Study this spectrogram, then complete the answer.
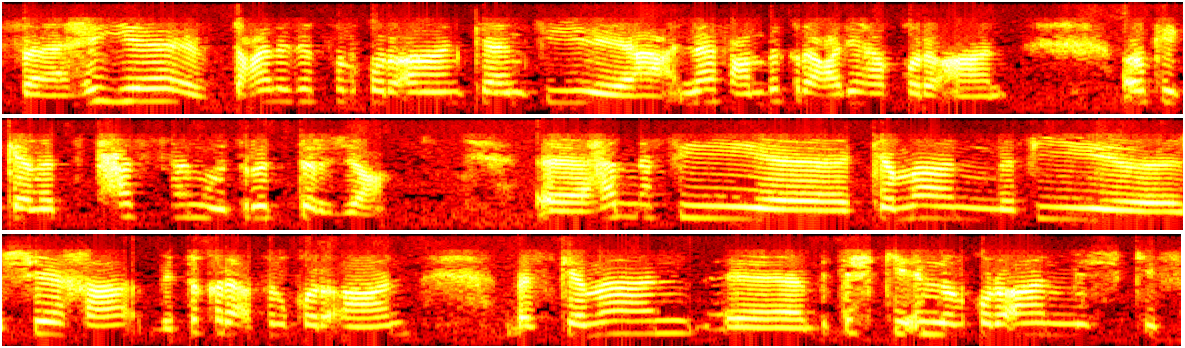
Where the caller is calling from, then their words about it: Jordan; أنا من الأردن بحكي.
